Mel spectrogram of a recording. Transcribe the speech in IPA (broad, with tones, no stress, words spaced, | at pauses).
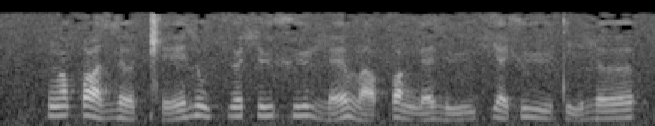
kũ˦˥qʷa˥˨ zə˧˩˧ǁe˩˥ zu˥˨çø˦˥sy˦˥ʃy˦˥ ɮɛ˩˥va˩ qʷə˥˨ŋɛ˩˧zyː˩˧ çɛ˥˨ʃyː˥˨ti˧˩˧ɮəː˦˥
